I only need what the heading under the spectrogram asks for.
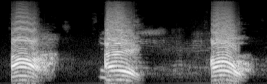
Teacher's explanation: विवृत जिसमें सबसे ज्यादा मुख खुलेगा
